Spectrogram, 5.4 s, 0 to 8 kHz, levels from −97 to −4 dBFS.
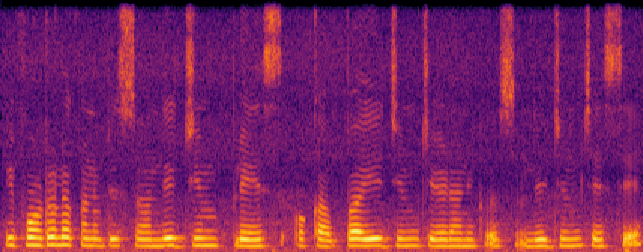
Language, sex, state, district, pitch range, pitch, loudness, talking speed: Telugu, female, Andhra Pradesh, Sri Satya Sai, 215-225 Hz, 220 Hz, -17 LUFS, 155 wpm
